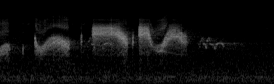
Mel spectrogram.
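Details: Latham's snipe hidden in marsh at Senjogahara, Oku-Nikko, Japan, recorded 9 May 2020 on its spring breeding grounds, gives a quick run of harsh, rasping, buzzy notes rising and falling in pitch, ending in a softer, fading note.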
